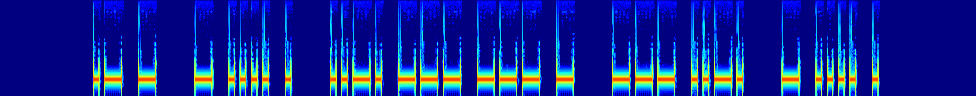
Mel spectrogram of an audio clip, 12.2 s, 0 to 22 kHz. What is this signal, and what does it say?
Morse code, heard as a keyed tone, about 17 wpm, 700 Hz. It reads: AT THE FOOT OF THE
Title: Sets of 5 Words 17wpm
